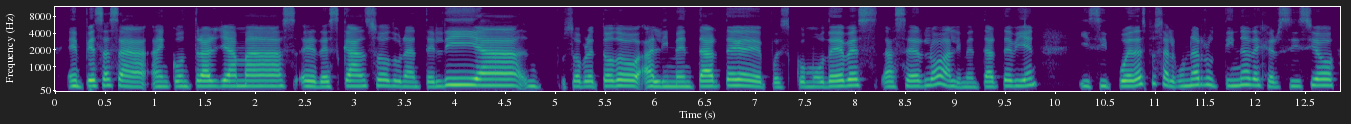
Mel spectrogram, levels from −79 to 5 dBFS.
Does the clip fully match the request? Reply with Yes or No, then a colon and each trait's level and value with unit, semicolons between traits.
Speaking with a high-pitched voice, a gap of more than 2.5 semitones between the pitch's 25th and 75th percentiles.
Yes: high, 215 Hz; average, 2.9 semitones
